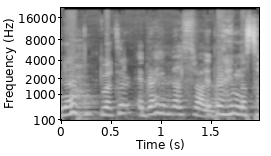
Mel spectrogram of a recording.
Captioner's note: speaking Arabic name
